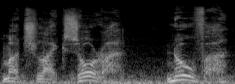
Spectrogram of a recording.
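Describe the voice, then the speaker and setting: A man delivering scripted, solemn and measured storybook narration for a video game cutscene. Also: medium pitch, very animated, slight background noise. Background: music.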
